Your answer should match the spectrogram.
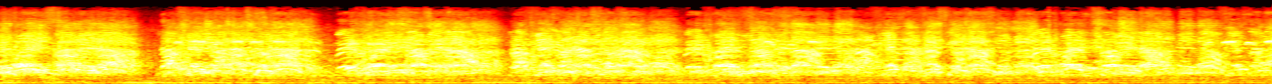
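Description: A large crowd of protesters chanting a short slogan in unison, over and over, with a brief break about every two seconds.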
